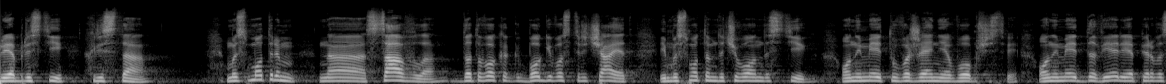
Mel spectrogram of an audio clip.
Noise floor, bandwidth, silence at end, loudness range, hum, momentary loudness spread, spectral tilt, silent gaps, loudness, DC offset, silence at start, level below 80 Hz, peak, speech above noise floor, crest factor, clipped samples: -55 dBFS; 14 kHz; 0 s; 2 LU; none; 8 LU; -5 dB/octave; none; -24 LUFS; under 0.1%; 0 s; -56 dBFS; -4 dBFS; 31 dB; 20 dB; under 0.1%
